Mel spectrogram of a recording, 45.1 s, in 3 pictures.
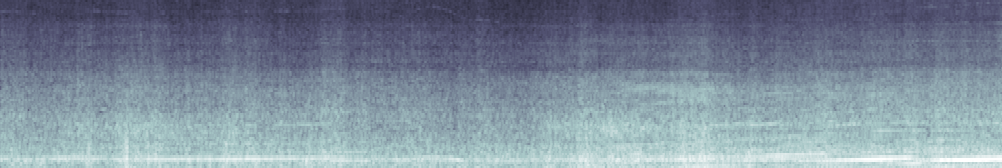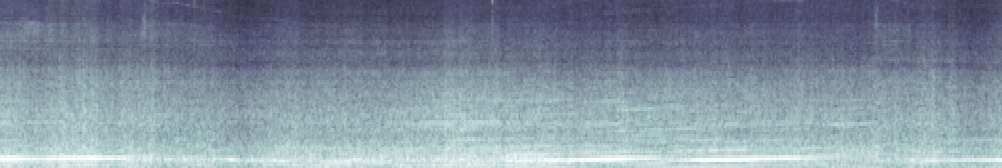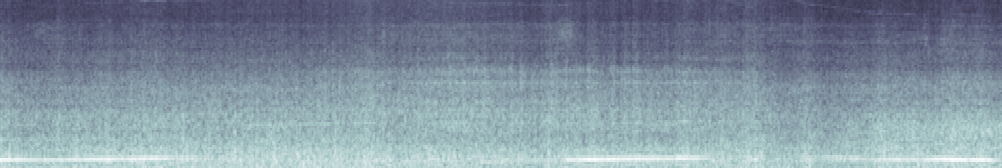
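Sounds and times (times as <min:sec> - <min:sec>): road and wind noise: 0:00.0 - 0:45.0
racing car engine accelerating: 0:19.9 - 0:41.5.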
